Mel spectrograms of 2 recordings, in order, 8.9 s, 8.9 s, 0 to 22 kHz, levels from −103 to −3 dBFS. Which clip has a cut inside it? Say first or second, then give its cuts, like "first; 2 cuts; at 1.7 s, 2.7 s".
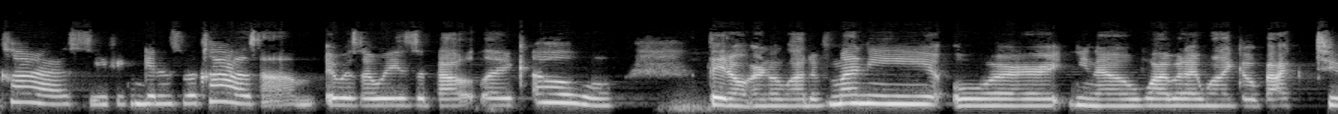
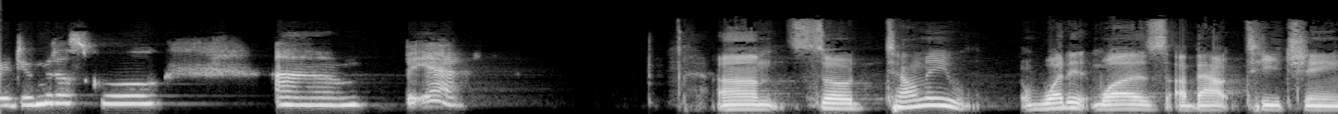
first; 1 cut; at 1.7 s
